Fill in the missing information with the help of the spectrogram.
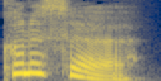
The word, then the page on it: connoisseur: British English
